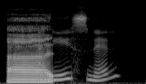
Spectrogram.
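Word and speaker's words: Anaïs Nin: Anais Nin.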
